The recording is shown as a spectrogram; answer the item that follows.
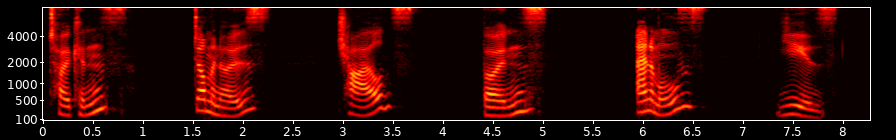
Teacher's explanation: r v v m n and after vowels and dip thongs the final s is pronounced z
